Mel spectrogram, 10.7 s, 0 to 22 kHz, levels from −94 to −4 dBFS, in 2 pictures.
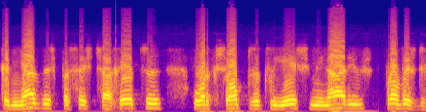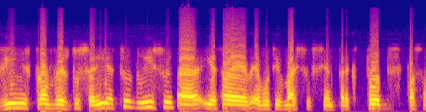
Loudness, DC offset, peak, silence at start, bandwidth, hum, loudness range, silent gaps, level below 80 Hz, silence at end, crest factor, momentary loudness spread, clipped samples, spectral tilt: -9 LUFS; under 0.1%; 0 dBFS; 0 s; 15 kHz; none; 1 LU; none; -44 dBFS; 0 s; 8 dB; 8 LU; 0.4%; -6 dB/octave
